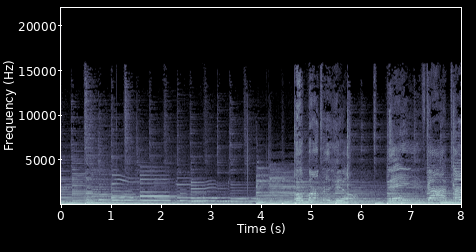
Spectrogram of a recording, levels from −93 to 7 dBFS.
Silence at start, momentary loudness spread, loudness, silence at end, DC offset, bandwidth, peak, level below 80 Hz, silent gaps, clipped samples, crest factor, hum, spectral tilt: 0 s; 10 LU; -21 LUFS; 0 s; under 0.1%; 16 kHz; -4 dBFS; -28 dBFS; none; under 0.1%; 16 dB; none; -6 dB/octave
